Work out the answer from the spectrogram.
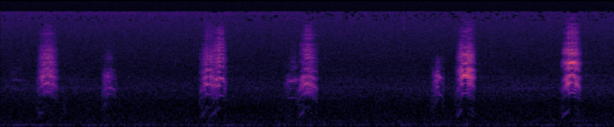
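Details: Grey heron giving harsh, hoarse croaking calls, seven broadband bursts scattered irregularly across eight seconds, some brief and weak, others longer and louder, over a low steady background hum.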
